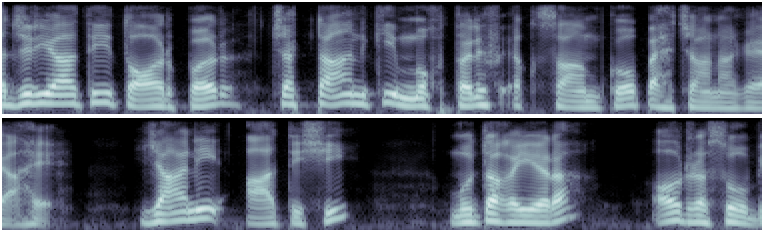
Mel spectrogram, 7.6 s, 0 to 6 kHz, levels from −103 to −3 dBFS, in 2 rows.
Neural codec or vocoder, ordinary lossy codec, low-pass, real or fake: codec, 24 kHz, 3.1 kbps, DualCodec; none; 5.4 kHz; fake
